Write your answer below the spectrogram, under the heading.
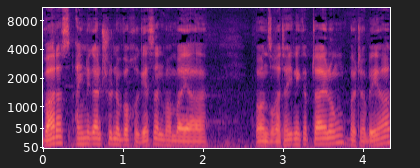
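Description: Over music in the background, a man with a medium pitch talks at a very fast pace with ordinary pitch variation. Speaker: podcast co-host. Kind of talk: casual chat. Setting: outdoors.

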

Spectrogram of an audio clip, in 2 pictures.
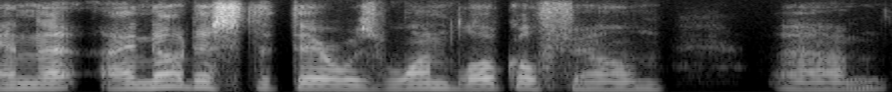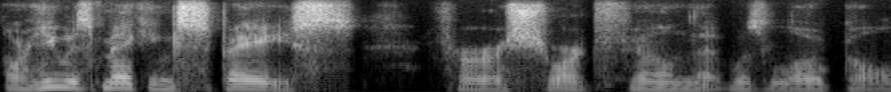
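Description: A plain, everyday voice from a man with an American accent, fairly high in pitch with ordinary pitch variation at a moderate pace, dry and close with no echo, over a quiet background. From Maryland, US. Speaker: filmmaker and radio journalist. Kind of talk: interview. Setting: video call.

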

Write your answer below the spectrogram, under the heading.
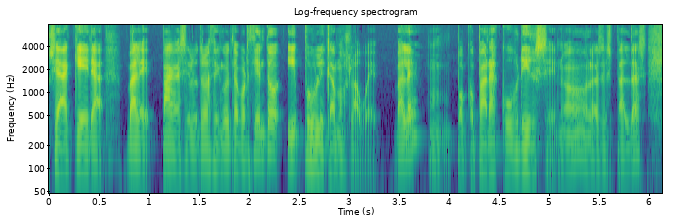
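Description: With vocal fry and a fairly low pitch, a man speaks at a moderate pace. His intonation is lively and he barely pauses. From Catalonia, Spain. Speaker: online course platform founder, podcast co-host. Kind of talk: casual tech chat. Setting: remote line.

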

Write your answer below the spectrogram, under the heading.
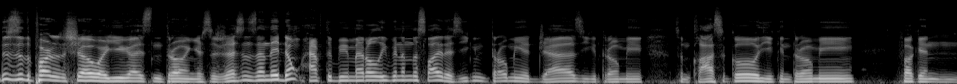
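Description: Fairly high in pitch, a man speaks at a fairly quick pace with lively intonation. He uses an ordinary speaking voice. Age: 20s. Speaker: podcast host, metal music show. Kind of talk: casual chat.

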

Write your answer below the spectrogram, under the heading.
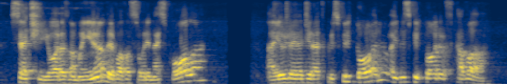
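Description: With lively intonation and fairly high pitch, a man speaks at a very fast pace. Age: 30s. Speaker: engineer and father. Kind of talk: casual interview chat.

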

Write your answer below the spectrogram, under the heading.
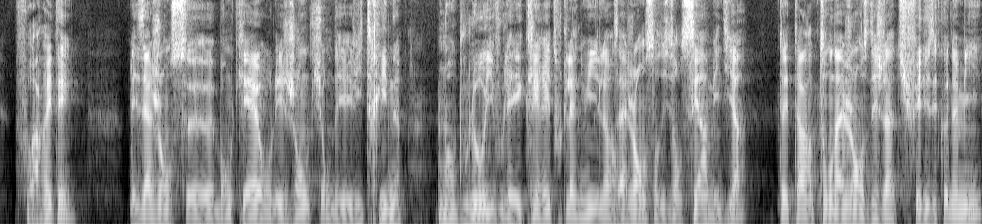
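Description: A man speaks at a moderate pace with a fairly low pitch. The recording is very clean, with a silent background. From Savoie. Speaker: advertising professional, former citizen assembly member. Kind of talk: interview testimony. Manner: animated.

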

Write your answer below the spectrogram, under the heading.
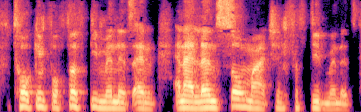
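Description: A plain, everyday voice from a man, medium in pitch with ordinary pitch variation, at a fairly quick pace. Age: young. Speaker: podcast host. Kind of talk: interview.

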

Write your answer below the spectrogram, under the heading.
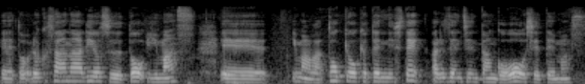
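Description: In a Spanish accent, a woman of medium pitch speaks at a moderate pace with fairly even intonation and big swings in loudness. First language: Spanish (speaking Japanese). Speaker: tango dancer. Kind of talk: casual chat.

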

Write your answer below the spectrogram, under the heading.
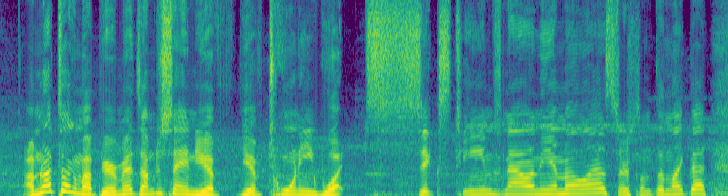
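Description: With hardly any pauses, a man speaks at a very fast pace in a high pitch with ordinary pitch variation over noticeable background noise. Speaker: football fan content creator and voiceover artist. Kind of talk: casual podcast chat about soccer.

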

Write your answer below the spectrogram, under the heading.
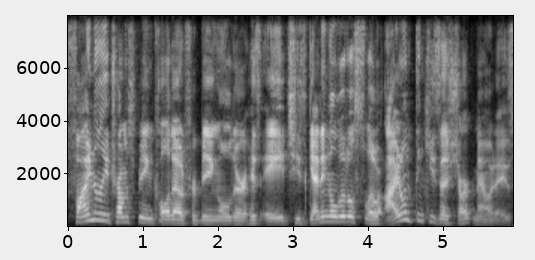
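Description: Recorded very cleanly against a silent background, a man speaks fairly quickly with hardly any pauses, at a fairly high pitch with very wide pitch swings. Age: 20s. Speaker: political podcast host. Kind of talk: casual political discussion.

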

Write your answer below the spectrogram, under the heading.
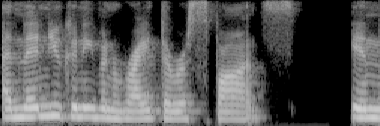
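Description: Over a quiet background, a woman with a normal speaking voice talks at a fairly quick pace with fairly even intonation. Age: 30s. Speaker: spiritual medium and coach. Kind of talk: casual chat.

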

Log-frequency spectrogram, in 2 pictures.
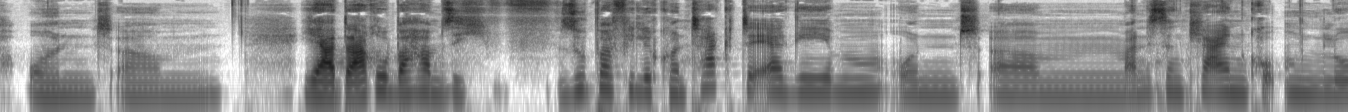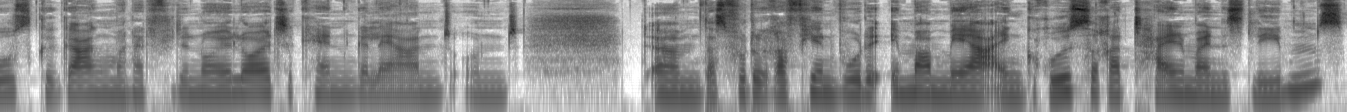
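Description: A woman speaks at medium pitch in a monotone, flat intonation. The recording is very clean, with a silent background. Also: moderate pace. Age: 30s. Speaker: photographer and podcast co-host. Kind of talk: solo podcast monologue, personal story. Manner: casual with frequent fillers.

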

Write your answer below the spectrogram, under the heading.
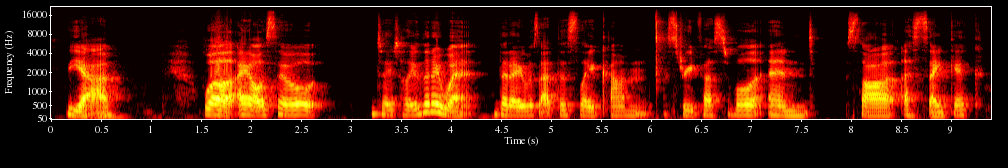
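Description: A woman's fairly low voice at a very slow pace, with ordinary pitch variation. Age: 30s. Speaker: podcast co-host. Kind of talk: casual chat. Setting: home, remote recording. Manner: loud.

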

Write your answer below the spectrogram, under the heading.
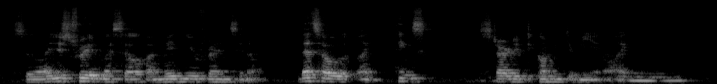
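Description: With noticeable background noise behind him, a man talks at a moderate pace and a fairly high pitch, using lively intonation. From Nepal. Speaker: student podcast co-host. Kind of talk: casual chat. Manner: outgoing.

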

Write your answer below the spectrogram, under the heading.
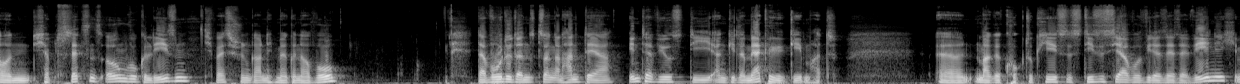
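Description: Speaking at a fairly quick pace with lively intonation, a man comes through on a very clean recording with a silent background. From eastern Germany (Saalekreis near Halle). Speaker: podcast co-host. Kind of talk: casual chat.

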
